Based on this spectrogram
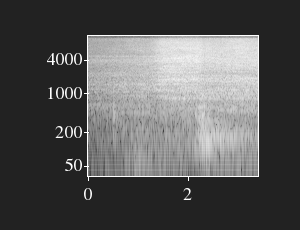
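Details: Refurbished Verteq 1800-6 spin rinse dryer: a loud, steady hiss swells in over about a second and holds evenly. This is the normal low-pressure nitrogen purge at the end of the cycle.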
